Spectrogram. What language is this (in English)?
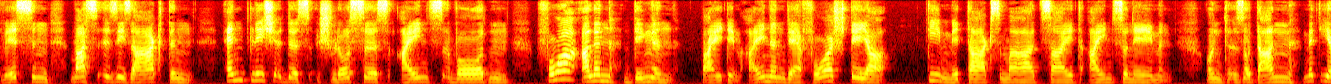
German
